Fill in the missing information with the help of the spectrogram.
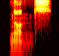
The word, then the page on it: nonce: British English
